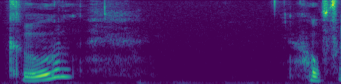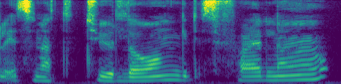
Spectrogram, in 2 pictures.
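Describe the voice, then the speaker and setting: Slow, gravelly man. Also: a little high, expressive, warm tone. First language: Norwegian. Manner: thinks aloud while giving spoken commands. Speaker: web developer and channel host. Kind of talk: screen-recorded coding tutorial.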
